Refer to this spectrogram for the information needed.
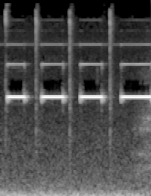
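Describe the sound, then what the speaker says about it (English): A multimeter's continuity buzzer beeps four times in an even rhythm while testing switch pins on a DIY MIDI controller board. The tones are clear, sharp and close, with no speech. "They usually have a buzzer function on that where you go to ohms and then tell it to make noise."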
